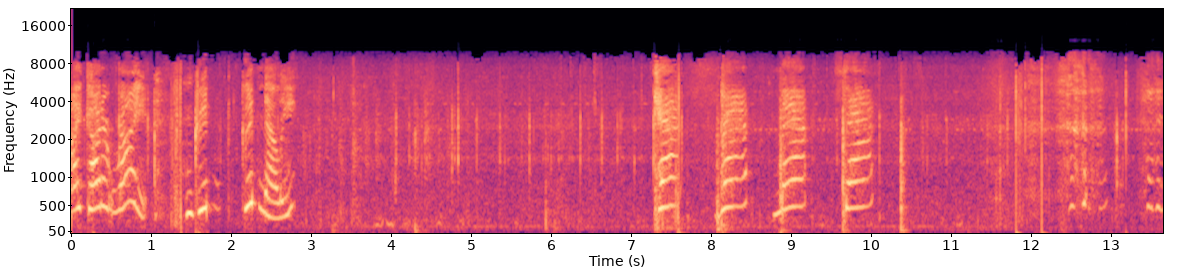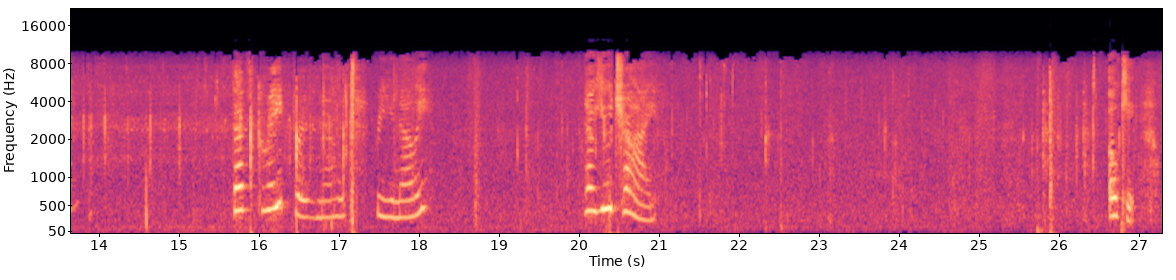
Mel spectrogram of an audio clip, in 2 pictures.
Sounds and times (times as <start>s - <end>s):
Child speech, kid speaking: 0.0s - 2.8s, 7.3s - 10.1s, 15.6s - 18.2s, 20.0s - 21.0s, 26.6s - 27.0s
Inside, small room: 0.0s - 27.2s.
